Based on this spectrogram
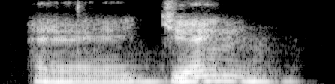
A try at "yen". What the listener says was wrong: Okay, when we're pronouncing English, the Y is pronounced a Y sound, so it's a yen.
